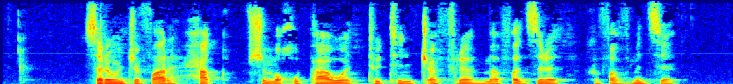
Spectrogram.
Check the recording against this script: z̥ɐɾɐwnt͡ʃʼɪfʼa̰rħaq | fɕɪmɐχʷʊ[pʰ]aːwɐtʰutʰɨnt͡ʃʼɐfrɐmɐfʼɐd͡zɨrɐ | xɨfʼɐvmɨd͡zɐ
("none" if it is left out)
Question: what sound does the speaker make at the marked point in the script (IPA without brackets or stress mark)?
pʰ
